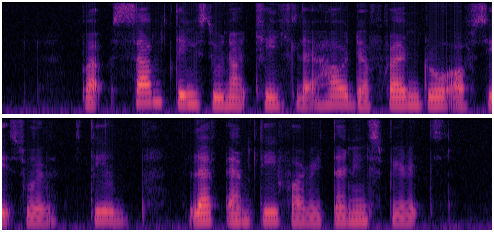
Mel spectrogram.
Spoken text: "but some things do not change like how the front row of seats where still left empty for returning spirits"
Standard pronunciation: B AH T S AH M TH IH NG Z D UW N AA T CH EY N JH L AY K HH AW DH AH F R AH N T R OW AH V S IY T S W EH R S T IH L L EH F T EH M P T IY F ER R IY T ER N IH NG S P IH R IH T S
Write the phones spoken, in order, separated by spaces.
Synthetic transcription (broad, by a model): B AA T S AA M T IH NG S D UW N AA T CH EY N JH L AY K HH AW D AH F R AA N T R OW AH F S IY T S W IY L S T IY L L EH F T EH M P T IY F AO R IY T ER N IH NG S P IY R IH T S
